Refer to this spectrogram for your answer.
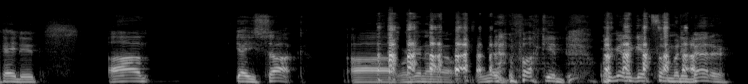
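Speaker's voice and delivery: flat, blunt delivery. Retelling what a man flatly told him in an office: retelling blunt flat-out words. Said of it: "he flat out tell me like".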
